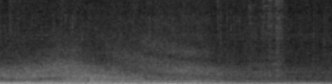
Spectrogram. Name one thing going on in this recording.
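A car drives past on the road and fades away.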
